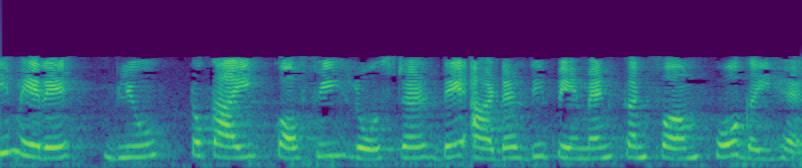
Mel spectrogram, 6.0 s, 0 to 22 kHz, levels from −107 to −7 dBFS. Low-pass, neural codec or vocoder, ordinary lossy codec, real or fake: 5.4 kHz; none; MP3, 24 kbps; real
